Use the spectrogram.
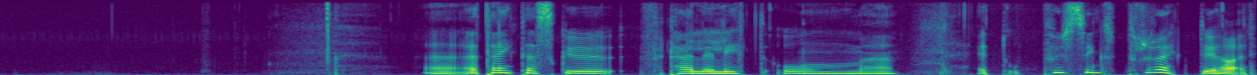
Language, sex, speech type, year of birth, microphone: Norwegian, female, spontaneous, 1969, Sennheiser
